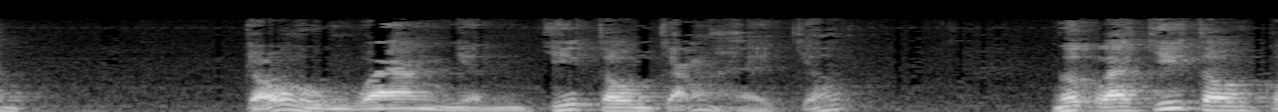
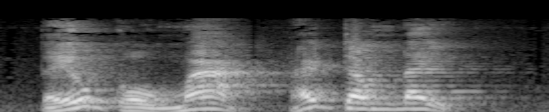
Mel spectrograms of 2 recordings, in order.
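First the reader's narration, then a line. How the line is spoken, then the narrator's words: Shouted challenge. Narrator (Vietnamese): Quát dứt thì Bạch Phát Ma Cơ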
